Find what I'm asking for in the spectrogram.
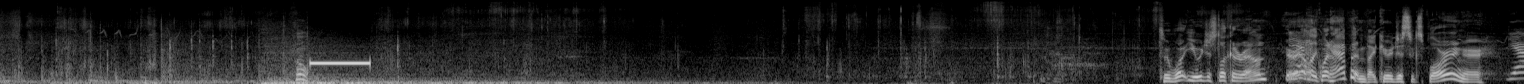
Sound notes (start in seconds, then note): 0.1 intense music; 3.0 beep; 8.8 eerie music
